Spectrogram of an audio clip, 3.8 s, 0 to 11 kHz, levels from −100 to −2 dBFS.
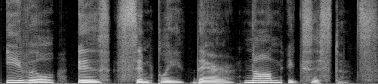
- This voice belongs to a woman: Yes, female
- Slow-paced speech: Yes, slow, 80 wpm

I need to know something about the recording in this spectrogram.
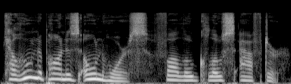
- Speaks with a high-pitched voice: Yes, high, 205 Hz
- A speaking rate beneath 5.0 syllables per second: No, 5.3 syllables/s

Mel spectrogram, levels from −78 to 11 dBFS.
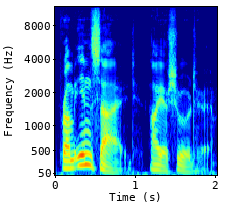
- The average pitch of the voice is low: Yes, low, 120 Hz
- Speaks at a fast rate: No, average, 145 wpm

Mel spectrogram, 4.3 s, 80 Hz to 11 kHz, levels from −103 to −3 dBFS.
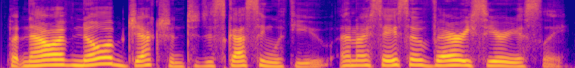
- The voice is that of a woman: Yes, female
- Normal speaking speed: No, fast, 210 wpm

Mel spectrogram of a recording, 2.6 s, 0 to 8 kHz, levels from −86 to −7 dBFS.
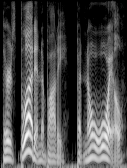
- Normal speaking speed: Yes, average, 190 wpm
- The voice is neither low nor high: Yes, medium, 160 Hz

